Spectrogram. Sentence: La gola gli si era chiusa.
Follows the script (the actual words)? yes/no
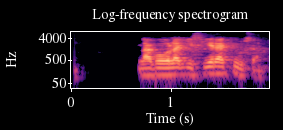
yes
